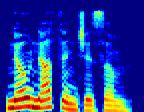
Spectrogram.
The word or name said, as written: knownothingism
